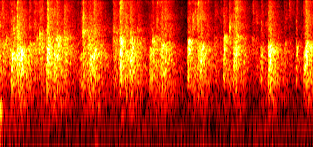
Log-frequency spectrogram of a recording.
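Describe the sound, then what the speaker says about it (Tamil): A church congregation claps together in quick rhythmic bursts, many hands blending into a dense rattling applause that swells and dips, close and steady, with no speech. "கைத்தட்டி கர்த்தரை மையப்படுத்துவோமா."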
